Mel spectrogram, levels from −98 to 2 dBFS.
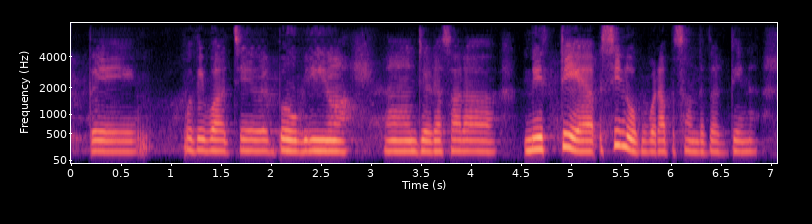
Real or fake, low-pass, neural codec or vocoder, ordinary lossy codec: fake; none; codec, 16 kHz, 1.1 kbps, Voila-Tokenizer; none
